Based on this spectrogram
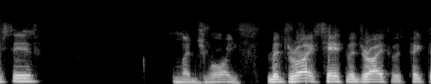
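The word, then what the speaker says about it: Meidroth: Madroith.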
